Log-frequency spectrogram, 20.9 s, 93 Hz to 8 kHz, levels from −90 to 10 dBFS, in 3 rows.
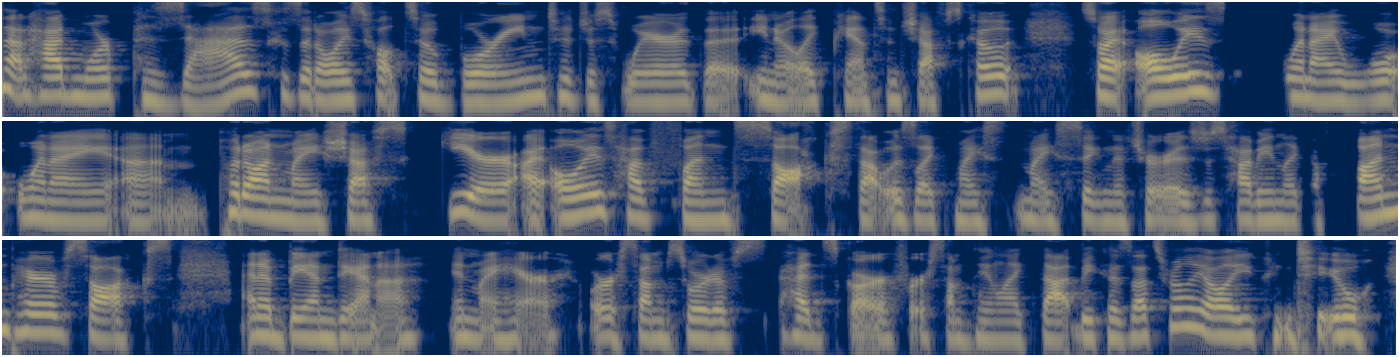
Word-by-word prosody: that 250 -7 +4
had 215 0 +5
more 210 0 -2
pizzazz 185 +8 -2
'cause 220 -3 -8
it 195 -2 -2
always 180 +1 +1
felt - - -4
so 185 -3 -1
boring 170 +4 -2
to 205 0 -6
just 180 -2 -9
wear 170 0 -2
the, - - -5
you 195 - -5
know, 165 - -3
like, 175 - -5
pants - - -5
and 180 -1 -9
chef's - - -3
coat. 225 +1 +1 0.3
So 220 - +4
I 210 - +7
always, 225 +5 +6 0.3
when 205 -2 0
I 180 0 +2
wo 180 +2 -2
when 195 -2 -2
I, 175 -1 +1
um, 165 - -6
put 235 -1 0
on 205 -3 +7
my 170 -1 -1
chef's 170 +3 -1
gear, 185 -7 +4
I - - +6
always 220 +5 +3
have 195 -2 +1
fun 175 -2 -2
socks. - - +2
That - - +2
was 185 - -2
like 170 -1 -3
my 170 -1 -6
s 160 - -7
my 175 -3 -6
signature 165 0 -5
is 165 0 -2
just 180 - -5
having 175 -1 0
like 170 -1 -8
a 165 - -14 0.2
fun 205 +5 +6
pair 225 -1 +4
of 220 - -1
socks 220 - +2 0.3
and 200 - +3
a 200 - +2
bandana 185 0 0
in 190 -1 -4
my - - -2
hair 175 0 -3
or 195 0 0
some 180 +2 -1
sort 185 0 0
of 175 - -2
s 175 0 -6
headscarf 180 -2 0
or - - -3
something 180 -1 -7
like 170 -3 -8
that - - +3
because 185 0 -3
that's 190 0 -1
really 280 -3 +1
all 200 -1 +5
you 195 0 -2
can 200 +1 -8
do 195 0 +1
185 Hz, 225 wpm, -25 LUFS, 175-205 Hz, 0.3 s, I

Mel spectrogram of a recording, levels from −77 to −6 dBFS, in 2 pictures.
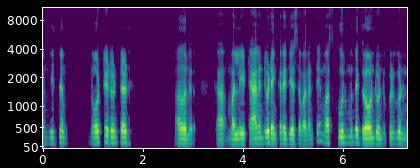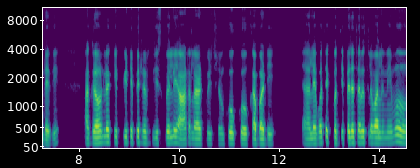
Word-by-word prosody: నిజం 135 0 -2 0.5
నోటేడ్ 140 +3 +2
ఉంటాడు. 140 0 +3 1.0
అవును 115 -1 +4 0.5
క - - -27 0.3
మళ్ళీ 120 +1 +3 0.2
టాలెంట్ 125 +3 +4
కూడా 140 - +7
ఎంకరేజ్ 120 0 0
చేసేవాళ్ళు. 110 -1 -1
అంటే 120 +10 -10
మా 140 - +4
స్కూల్ 140 +1 0
ముందే 150 +2 +2
గ్రౌండ్ 125 +1 +6
ఉండే 115 -2 -6
ఇప్పుడు 125 +1 -5
కూడా 130 -2 +1
ఉండేది. 110 -2 -5 0.6
ఆ - - +2
గ్రౌండ్‌లోకి 140 +2 +2
పీటీ 140 0 -4
పీరియడ్ 140 -2 -3
తీసుకువెళ్ళి 135 +2 -3
ఆటలు 125 +1 -1
ఆడిపించడం. 120 0 -6
ఖోఖో, 125 -1 -2 0.2
కబడ్డీ, 120 -1 +1 0.7
ఆహ్, 120 0 -3
లేకపోతే 135 +3 0
కొద్ది 135 -1 -4
పెద్ద 140 +1 +5
తరగతుల 140 -1 0
వాళ్ళనేమో 130 +4 0
130 Hz, 140 wpm, -22 LUFS, 120-140 Hz, 1.0 s, కూడా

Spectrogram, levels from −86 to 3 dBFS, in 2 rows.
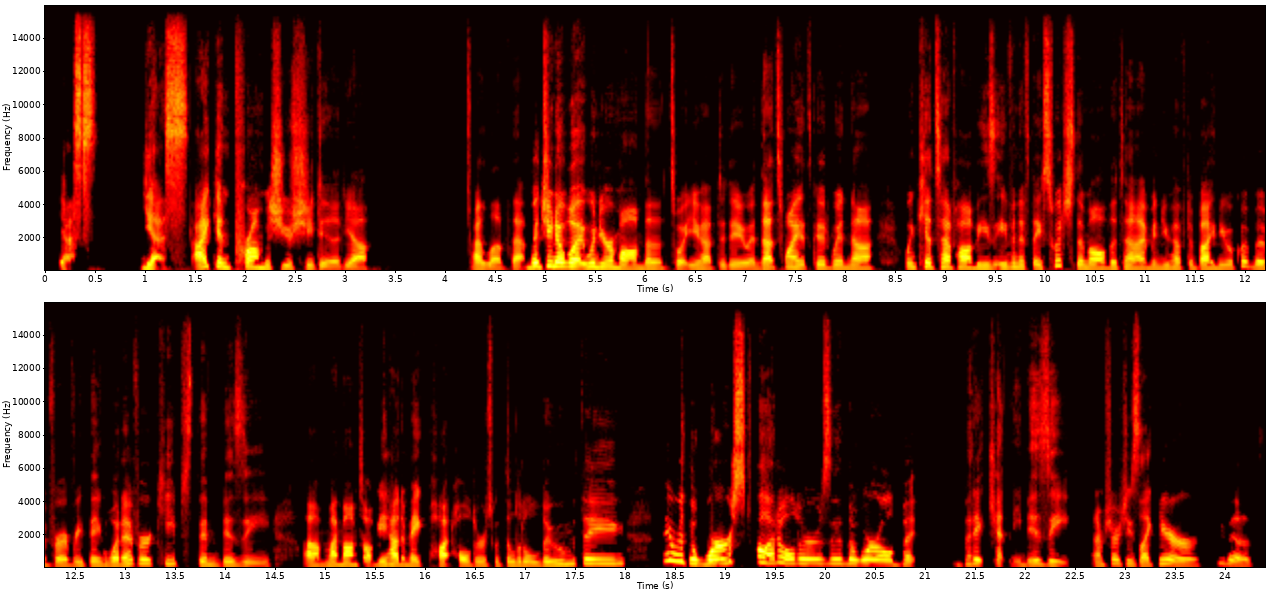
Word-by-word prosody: Yes. - - -2 0.4
Yes, - - +1
I - - +7
can 250 -6 +1
promise 205 -5 +3
you 170 - -5
she 170 +1 -6
did, 145 -2 -7
yeah. 160 -4 -1 1.1
I 165 - +2
love 150 -2 -4
that, - - -1
but 245 +1 +6
you 300 - +7
know 265 -1 +11
what, 240 -2 +8
when 240 +1 +3
you're 215 -1 +3
a 210 - -2
mom, 170 -3 +3
that's 175 0 -6
what 185 - -4
you 175 0 -7
have 170 0 -4
to 170 - -11
do, 165 -1 -5
and 160 0 -9
that's 195 +3 +1
why 215 -2 +1
it's 205 -2 -7
good 205 -2 -5
when, 195 -2 -6
uh 175 -1 0 0.3
when 225 -1 -6
kids 235 +1 0
have 225 -3 +2
hobbies, 200 -1 +1
even 215 +1 -6
if 210 - -7
they 190 - -5
switch 320 - -5
them 200 -3 -4
all 175 0 +4
the 180 0 -4
time, 180 -1 -3
and 180 0 -11
you 190 - -9
have 190 -2 -7
to 195 - -13
buy 180 -1 +3
new 185 0 -10
equipment 195 -4 -4
for 185 +1 -4
everything, 185 +1 -7
whatever 220 +7 0
keeps 250 0 -13
them 200 -2 -6
busy. 170 -3 -10 0.3
Um, 180 -1 0
my 185 0 +2
mom 200 0 +2
taught 195 0 -3
me 200 +1 -4
how 205 -1 +4
to 200 - -8
make 185 -1 -3
potholders 180 -3 -1
with 190 -2 -15
the 195 - -6
little 190 -3 -7
loom 215 +7 -5
thing. 260 -1 -1 0.4
They 460 - +2
were 405 -2 +4
the 265 - +7
worst 255 - +5
potholders 270 -5 +5
in 270 -1 -2
the 255 0 +2
world, 245 -2 +2
but 230 0 -6 0.5
but 235 +4 -12
it 250 -1 +1
kept 230 -3 -7
me 205 0 -21
busy. 210 -4 -7 0.2
And - - -9
I'm 200 - -9
sure 250 +5 -6
she's, 220 -3 -11
like, 195 -1 -3
"Here, 195 -9 -2 0.2
do 280 - -20
this." 200 -9 -6
200 Hz, 230 wpm, -22 LUFS, 180-235 Hz, 1.1 s, know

